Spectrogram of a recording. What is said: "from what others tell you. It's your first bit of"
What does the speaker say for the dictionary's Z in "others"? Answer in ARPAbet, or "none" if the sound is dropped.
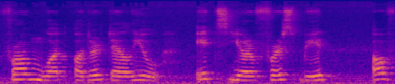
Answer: none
